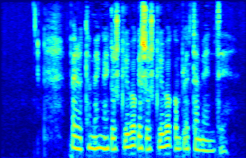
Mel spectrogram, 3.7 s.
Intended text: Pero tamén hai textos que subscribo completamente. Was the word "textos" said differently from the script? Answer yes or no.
yes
